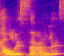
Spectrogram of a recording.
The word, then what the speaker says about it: Alisa: So always calling me Alisa, and I'm like, oh my goodness. I don't know why people get it wrong either. It's just Lisa with an A in the front, right?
